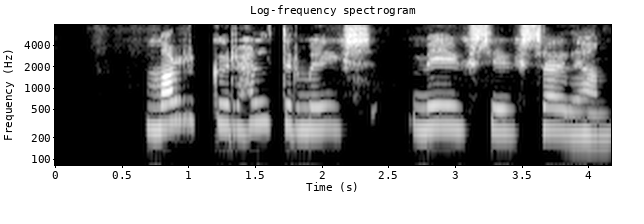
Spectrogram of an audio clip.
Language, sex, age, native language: Icelandic, female, 12, Icelandic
